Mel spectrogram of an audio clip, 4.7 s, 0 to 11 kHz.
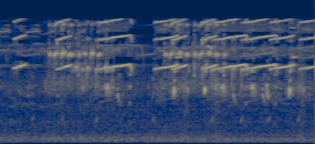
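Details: Bald eagle at its nest on May 15, 2023, issuing warning calls at an intruding eagle, picked up by a field camera: high, thin, whistled chittering in rapid stuttering runs, two bursts split by a short pause.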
